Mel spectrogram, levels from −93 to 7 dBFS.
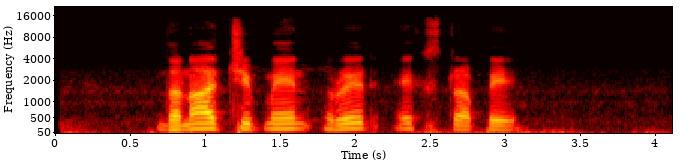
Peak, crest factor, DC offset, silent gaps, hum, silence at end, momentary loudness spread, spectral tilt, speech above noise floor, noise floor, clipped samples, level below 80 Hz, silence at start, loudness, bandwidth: -10 dBFS; 22 dB; under 0.1%; none; none; 0.95 s; 14 LU; -6.5 dB/octave; 35 dB; -64 dBFS; under 0.1%; -58 dBFS; 0.1 s; -30 LUFS; 15 kHz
